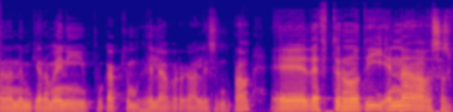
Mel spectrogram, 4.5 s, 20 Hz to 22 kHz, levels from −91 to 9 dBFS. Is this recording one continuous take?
no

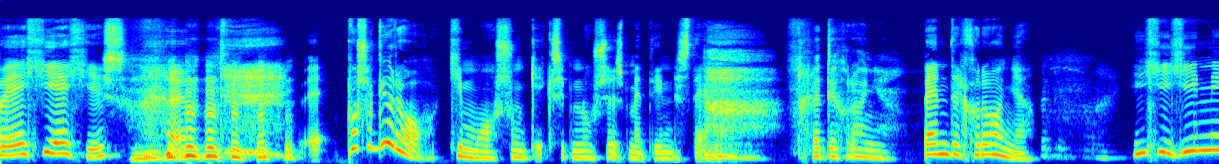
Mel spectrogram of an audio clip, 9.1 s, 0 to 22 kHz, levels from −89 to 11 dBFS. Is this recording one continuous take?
yes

